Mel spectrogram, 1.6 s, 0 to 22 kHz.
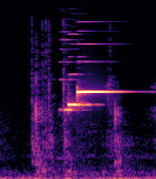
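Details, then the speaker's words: Samsung DV350AEW dryer shows drying with power on but drum doesn't rotate and spins freely by hand; short start chirp then near silence, no motor hum or tumble; broken drive belt. "It says drying and nothing is happening inside. I don't hear the motor, and I think I know what the issue is."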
